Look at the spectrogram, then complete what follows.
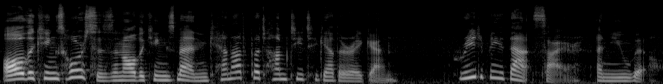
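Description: A woman voicing a humble, dreamy young male suitor in a storybook reading, speaking softly and earnestly. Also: medium pitch, very animated, moderate pace.

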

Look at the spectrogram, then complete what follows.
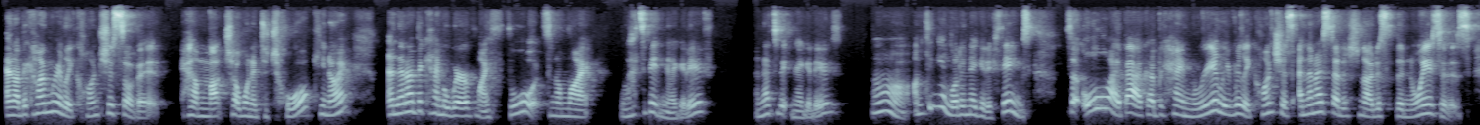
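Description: A woman with a loud voice, a podcast co-host telling a personal story in casual conversation and acting out her own thoughts. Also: medium pitch, big pitch swings, quick pace, breathy edge.

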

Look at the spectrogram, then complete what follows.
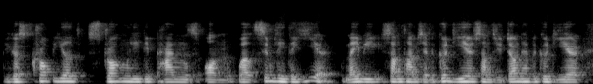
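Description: A man from Germany giving measured, explanatory answers in a podcast interview, often restarting his phrases. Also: mid-range voice, fairly even intonation, highs cut off.

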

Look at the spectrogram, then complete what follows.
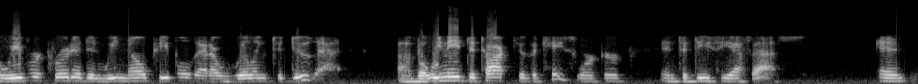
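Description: A man from Massachusetts calls into a radio interview and tells his story in an earnest, halting way, stopping and restarting his sentences. His voice sits a little high for a man and comes through a thin, phone-like line. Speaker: guest, nonprofit representative.

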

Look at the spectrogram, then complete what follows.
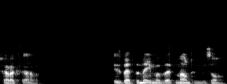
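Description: Gentle, dreamy, low-voiced traveler. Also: male voice, steady tone, moderate pace, breathy edge. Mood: wondering. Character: gentle, thoughtful, courteous traveler, a dreamy man. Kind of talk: 1930s radio drama acting. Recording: old muffled radio recording, music behind.

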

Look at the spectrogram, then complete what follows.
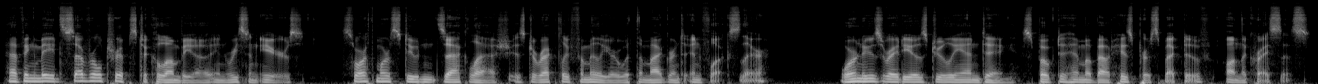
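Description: A man reading a scripted radio news report in a measured, even way. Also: on the low side.

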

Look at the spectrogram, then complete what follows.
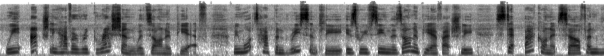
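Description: A middle-aged woman from Zambia co-hosting a podcast, giving emphatic, argumentative political commentary. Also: fairly low pitch. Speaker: podcast co-host, Africa risk analyst.

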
